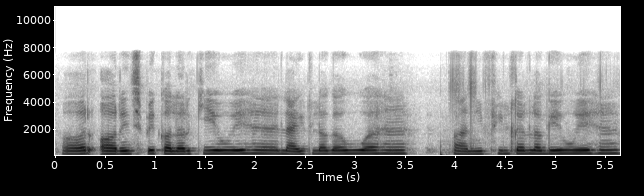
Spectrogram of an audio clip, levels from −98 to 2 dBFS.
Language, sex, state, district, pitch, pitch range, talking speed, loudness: Hindi, female, Chhattisgarh, Raipur, 225 Hz, 210-230 Hz, 170 wpm, -14 LUFS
